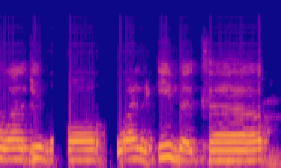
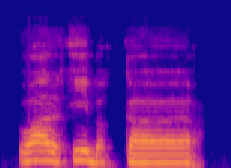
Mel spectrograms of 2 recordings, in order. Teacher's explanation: Jangan tebalkan kafnya tipiskan.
